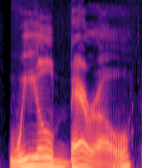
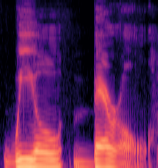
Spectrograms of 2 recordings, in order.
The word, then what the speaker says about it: wheelbarrow: since he learned that the word wheel barrow is not wheel barrel it is not wheel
